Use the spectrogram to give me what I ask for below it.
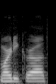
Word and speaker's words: Mardi Gras: And also, it was, I believe, the last day of Mardi Gras.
